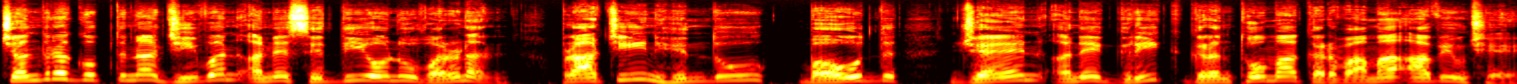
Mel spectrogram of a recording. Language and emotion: Gujarati, neutral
